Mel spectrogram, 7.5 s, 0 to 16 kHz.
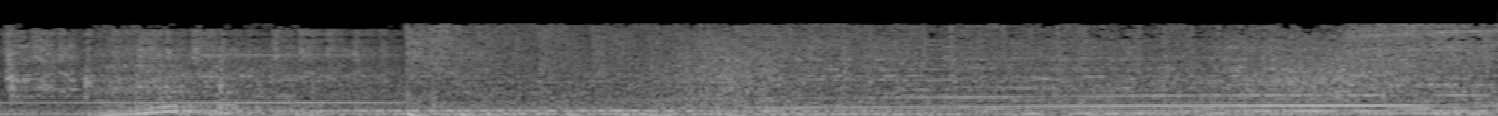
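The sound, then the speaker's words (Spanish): The engine of a 2019 Suzuki Swift Booster Jet Sport revs up with a rising growl, then holds a steady, throaty roar with climbing harmonic whine, loud and continuous for several seconds with no voices. “Sentir la potencia de un deportivo no es para todos.”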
